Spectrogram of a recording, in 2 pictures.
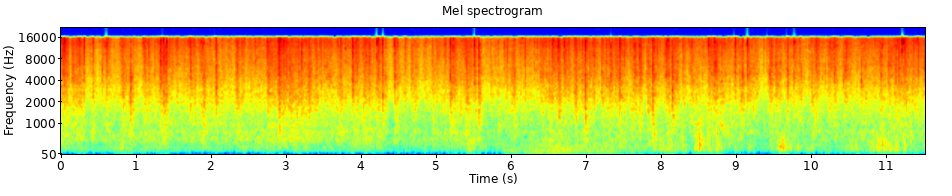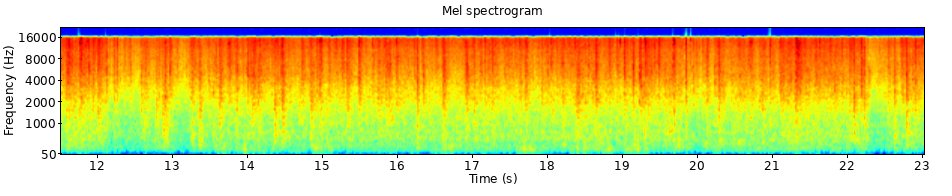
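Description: Hail and heavy rain drumming on a tin roof overhead: a dense, steady clatter of countless small impacts.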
